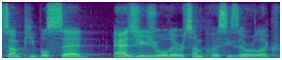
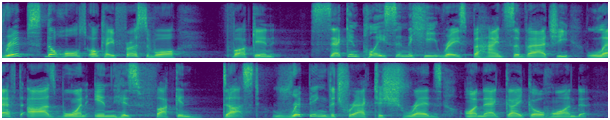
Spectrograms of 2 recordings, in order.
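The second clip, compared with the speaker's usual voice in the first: fake Boston accent, higher and louder; 3 semitones higher, 4 dB louder than usual. Starting a race report on a rider in a put-on boston accent. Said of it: "[name]'s Boston accent race report".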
